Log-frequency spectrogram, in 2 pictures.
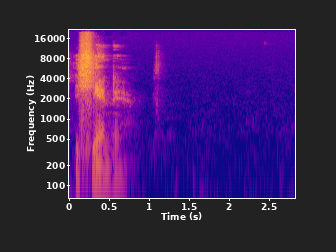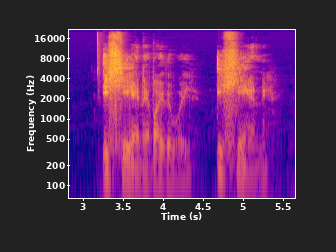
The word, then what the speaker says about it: higiene: Oh, and that word in Spanish is like this. It looks very similar, but it's pronounced in a very different way. It's higiene.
